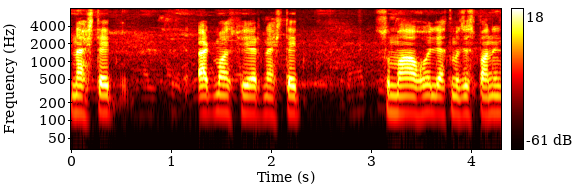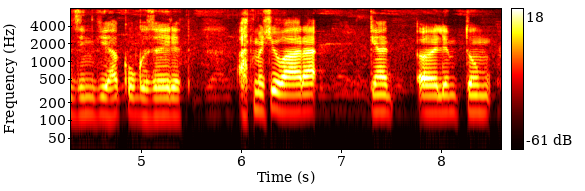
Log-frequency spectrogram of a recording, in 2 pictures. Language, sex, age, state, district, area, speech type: Kashmiri, male, 18-30, Jammu and Kashmir, Kulgam, rural, spontaneous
